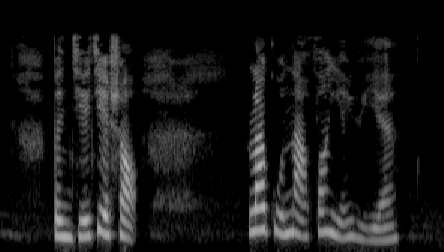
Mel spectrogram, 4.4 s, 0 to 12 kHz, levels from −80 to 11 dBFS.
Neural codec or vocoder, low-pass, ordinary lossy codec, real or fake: none; 7.2 kHz; Opus, 64 kbps; real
